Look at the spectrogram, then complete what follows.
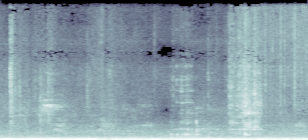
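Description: Wooden spatula scraping a knob of butter around a non-stick frying pan as the butter melts, with a few strokes near the start and again near the end, over a steady low hum.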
